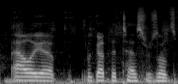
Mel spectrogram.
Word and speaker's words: Alia: A liar. So when people Well, it's call pronounced you- Alia.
